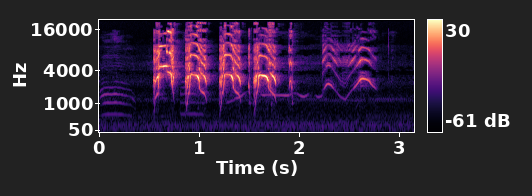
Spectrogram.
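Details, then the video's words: Pet Indian ringneck parakeet chattering with its owner: four quick, sharp, high squawks in a row, followed by a shorter wavering whistled note, low household hum beneath. "Indian Ringneck Parrot Talking to Me"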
